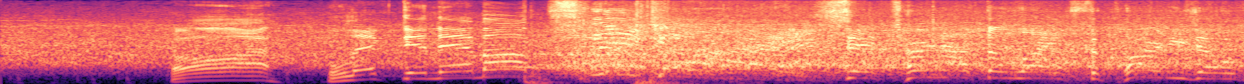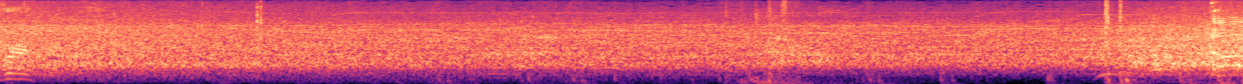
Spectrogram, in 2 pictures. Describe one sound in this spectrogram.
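A large arena crowd cheers.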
